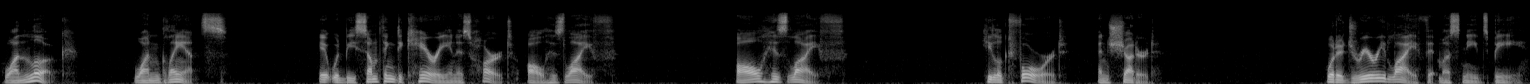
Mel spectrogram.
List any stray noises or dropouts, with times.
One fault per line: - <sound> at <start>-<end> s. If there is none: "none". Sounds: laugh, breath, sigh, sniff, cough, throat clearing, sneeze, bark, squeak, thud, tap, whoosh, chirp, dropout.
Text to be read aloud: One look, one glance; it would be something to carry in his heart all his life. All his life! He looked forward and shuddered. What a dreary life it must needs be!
none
